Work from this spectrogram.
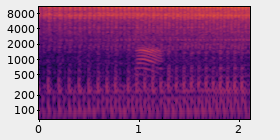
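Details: Kawasaki KLX150 with PE28 carburettor, idling after the air screw was set for highest rpm with throttle around 25%: quick, even single-cylinder beat with no misses or flutter, steady and clean idle. Mixture set right.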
